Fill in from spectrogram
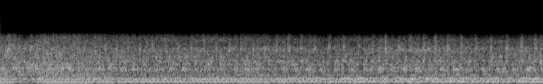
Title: Rod knock? Stuck valve? Exhaust leak?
